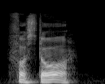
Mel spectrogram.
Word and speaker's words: Forstår: Forstår.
